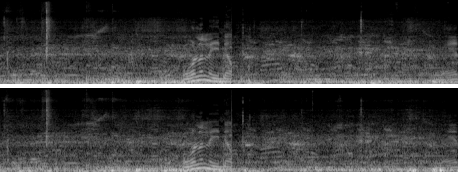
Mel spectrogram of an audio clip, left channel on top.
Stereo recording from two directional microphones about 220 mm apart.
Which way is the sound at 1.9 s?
30° left (ahead or behind).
